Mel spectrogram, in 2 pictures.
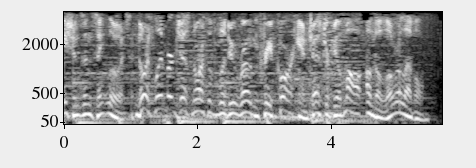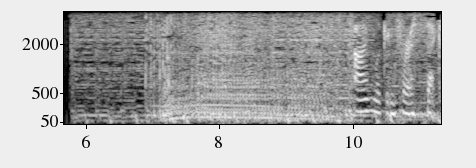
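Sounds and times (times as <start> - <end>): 
speech: 0.0 - 5.6, 10.0 - 11.3
Harley-Davidson motorcycle engine revving: 6.6 - 11.3.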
